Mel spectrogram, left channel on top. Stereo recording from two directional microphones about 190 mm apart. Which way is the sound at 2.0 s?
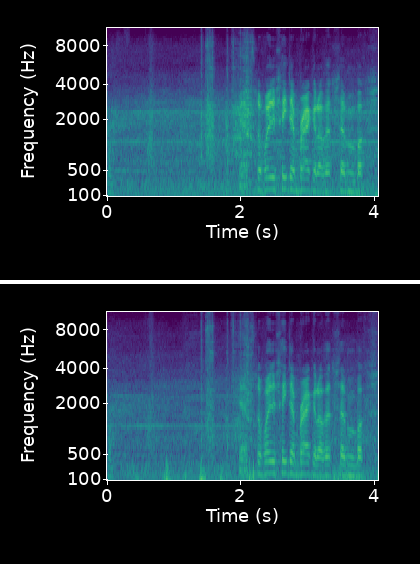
25° right (ahead or behind).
